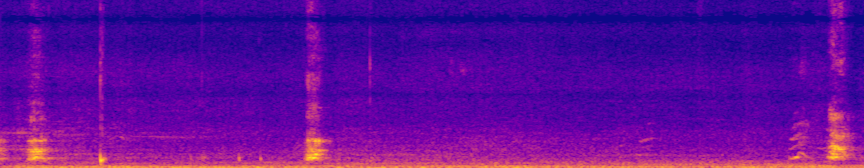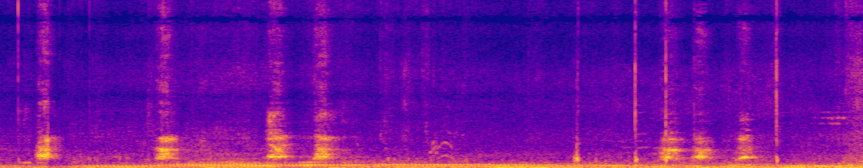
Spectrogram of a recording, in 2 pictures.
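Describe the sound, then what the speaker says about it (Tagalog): A dog barks in short sharp bursts, several scattered barks and yips, over outdoor background rumble with some faint voices nearby. "May aso."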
